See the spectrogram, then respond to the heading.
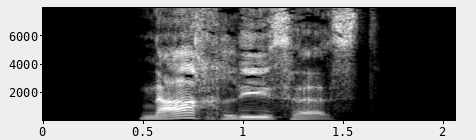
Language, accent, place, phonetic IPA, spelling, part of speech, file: German, Germany, Berlin, [ˈnaːxˌliːsəst], nachließest, verb, De-nachließest.ogg
- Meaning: second-person singular dependent subjunctive II of nachlassen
